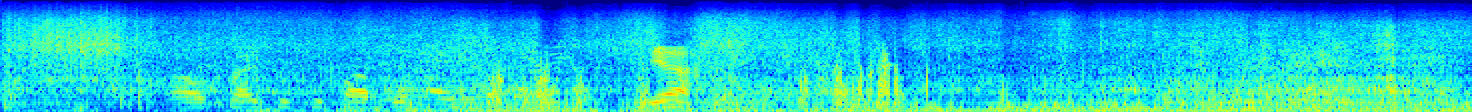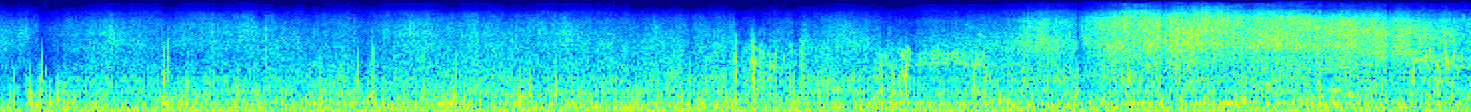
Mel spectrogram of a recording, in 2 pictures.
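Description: A snowboard scrapes and hisses steadily over packed snow.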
